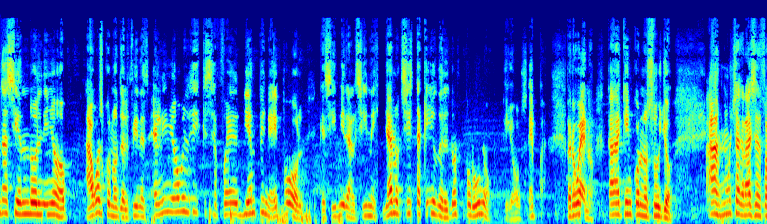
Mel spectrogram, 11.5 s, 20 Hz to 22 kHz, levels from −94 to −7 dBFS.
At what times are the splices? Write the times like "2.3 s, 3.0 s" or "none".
5.7 s, 8.5 s, 10.6 s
